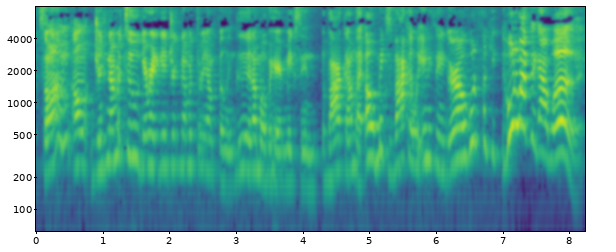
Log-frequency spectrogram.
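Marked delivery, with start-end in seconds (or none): 4.9-8.1 tipsy, loud, pitched up bragging; yelling drunk at the bar. Retold or imitated. Drunk at the bar, bragging loudly to her friend.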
